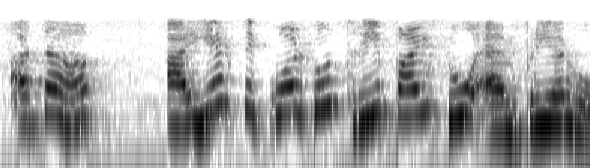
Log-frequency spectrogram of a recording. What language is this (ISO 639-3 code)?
hin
